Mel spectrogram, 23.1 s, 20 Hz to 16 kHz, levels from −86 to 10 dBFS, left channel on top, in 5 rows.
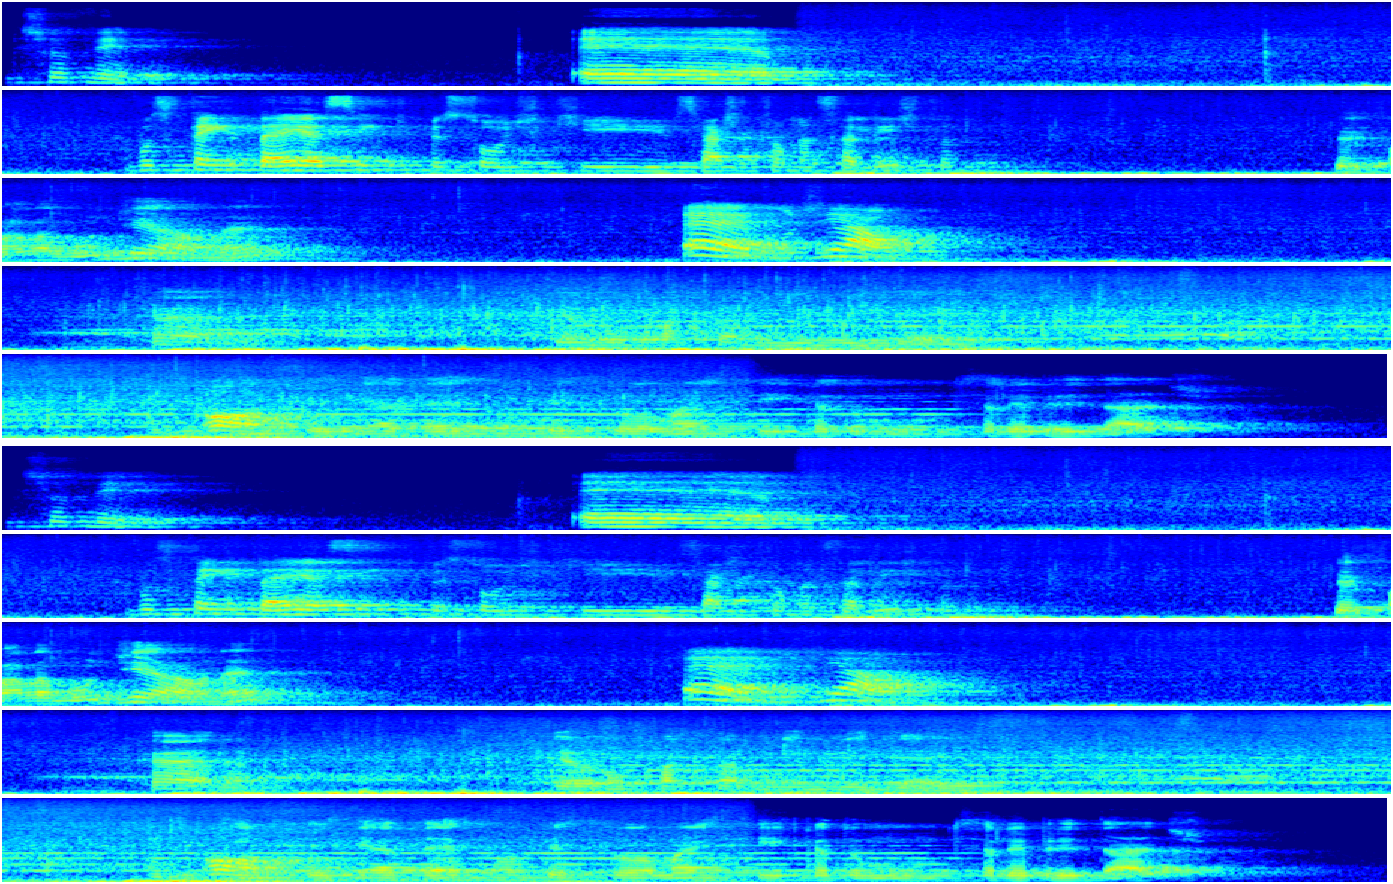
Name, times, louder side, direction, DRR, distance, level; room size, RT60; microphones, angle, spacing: voice 1, 0.0-0.4 1.9-2.7 5.0-7.8 11.5-12.3 19.2-19.4, left 3 dB, 65° left, 2 dB, 2.3 m, -29 dB
sound 1, 2.7-21.0, equal, 10° right, 0.7 m, -35 dB
voice 2, 9.1-10.2 14.3-14.8 15.7-17.2 19.0-22.5, right 2 dB, 85° right, 4 dB, 1.8 m, -33 dB
Applause, 14.0-21.0, left 3 dB, 30° left, 1.2 m, -42 dB
sound 2, 15.6-21.6, right 1 dB, 55° right, 2.8 m, -37 dB
17.0 x 9.3 x 6.4 m, 1.1 s
head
